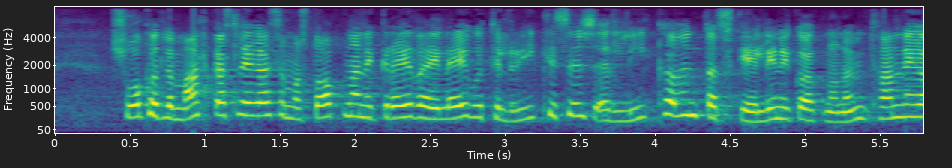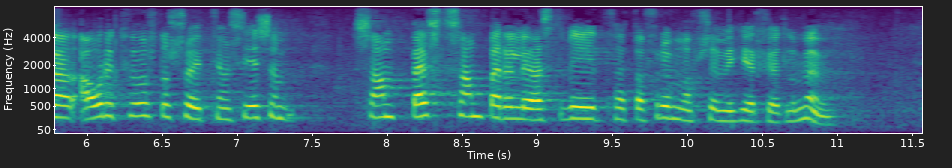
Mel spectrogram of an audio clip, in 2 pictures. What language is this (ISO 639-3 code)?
isl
